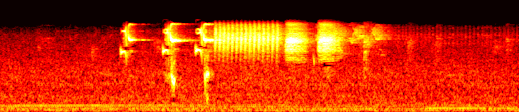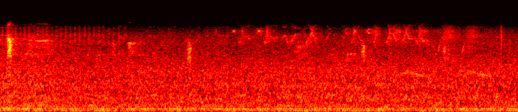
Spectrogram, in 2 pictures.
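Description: A small bird singing: two quick high chirps about a second in, then a fast high trill lasting about two seconds, followed by faint scattered chirps.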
